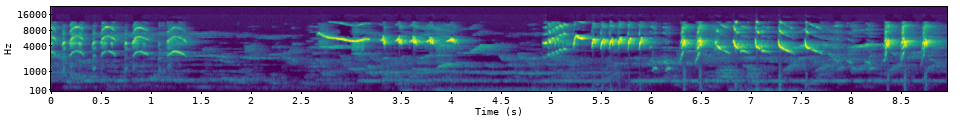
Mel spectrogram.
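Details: Caged pet Orange-headed thrush before a songbird contest sings varied phrases: repeated high slurred notes, a rising whistle, then fast bursts of mimicry-like chips, with a steady low hum and some rumbling.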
